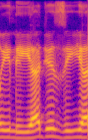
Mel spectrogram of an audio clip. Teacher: زا کو سیٹی سے ادا کریں گے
